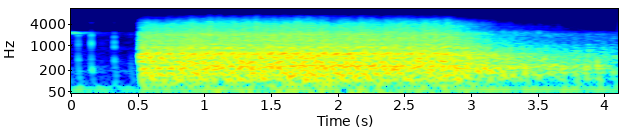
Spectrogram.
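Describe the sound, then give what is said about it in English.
A 20 millimeter machine gun barrel on a two-barrel gun firing at a weapons demonstration: a sudden, loud burst of rapid fire merging into a continuous roar for about two and a half seconds, then tapering off as it echoes away. “that gun, machine gun, has two barrels, and they've just taken out the 60 caliber which was fired, and they're going to throw the 20 millimeter into it, and we'll hear that in a second.”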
